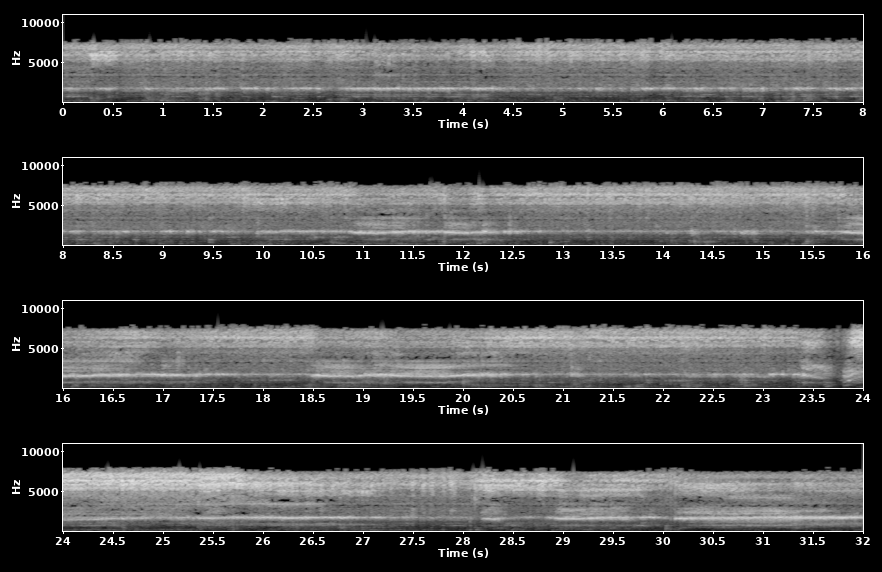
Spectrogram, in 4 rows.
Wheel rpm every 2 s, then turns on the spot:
230, 230, 230, 230, 230, 220, 230, 230, 230, 220, 230, 170, 220, 230, 220, 220.
none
